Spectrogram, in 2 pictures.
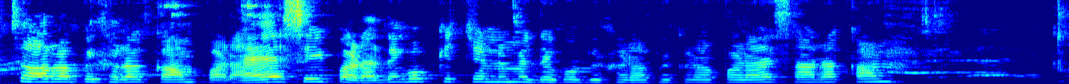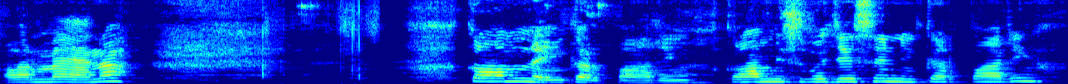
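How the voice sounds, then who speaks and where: A woman's voice: a little high, a bit bright, slight background noise, rough recording. A young woman chatting in a casual home vlog, feeling unwell and complaining in a rambling, repetitive way. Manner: chatty, complaining, repeats herself a lot. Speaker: vlogger. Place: at home indoors.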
